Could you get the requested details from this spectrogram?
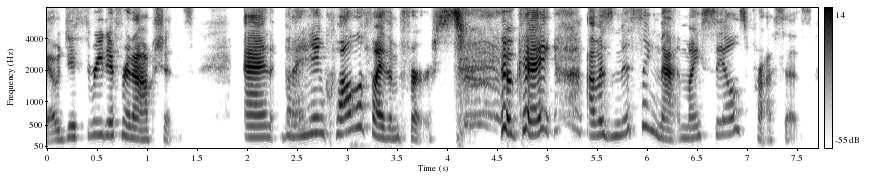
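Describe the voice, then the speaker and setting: A woman's voice: a little high, bright, forceful tone. A woman teaching travel agents how to qualify clients, chatty and upbeat, often checking in with "okay?". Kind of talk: teaching talk to an audience.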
